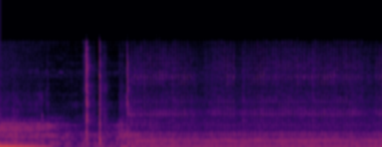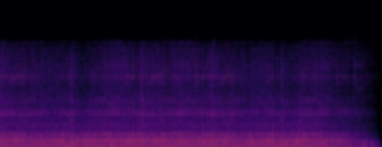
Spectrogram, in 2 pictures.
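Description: Film projector sound effect: a low tone fades out in the first second, a few clicks follow, then a steady mechanical whirr and fast clatter that cuts off suddenly at the end.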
